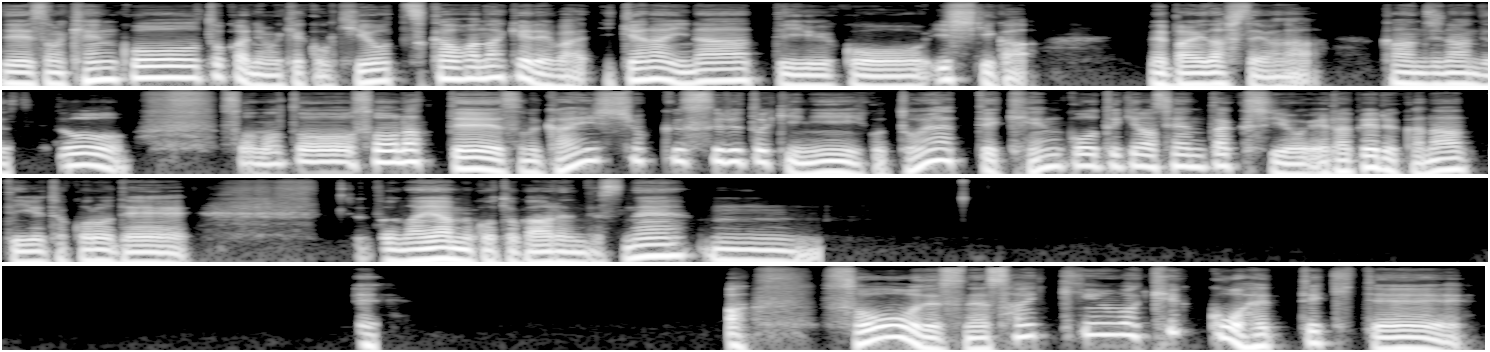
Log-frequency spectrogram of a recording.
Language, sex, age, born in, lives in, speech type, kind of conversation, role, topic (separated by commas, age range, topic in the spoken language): Japanese, male, 30-34, Japan, Japan, conversation, advice, user, 外食するとき、どうすれば健康的な選択ができますか？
